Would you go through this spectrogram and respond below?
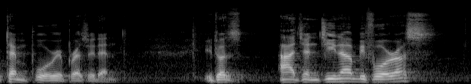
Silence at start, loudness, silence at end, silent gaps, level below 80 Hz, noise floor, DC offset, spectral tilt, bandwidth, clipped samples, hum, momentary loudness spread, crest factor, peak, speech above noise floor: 0 s; -24 LUFS; 0.4 s; none; -74 dBFS; -55 dBFS; under 0.1%; -4.5 dB/octave; 15 kHz; under 0.1%; none; 11 LU; 20 dB; -6 dBFS; 31 dB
